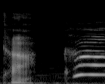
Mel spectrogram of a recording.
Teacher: many British accents are non rotic that R is softer almost silent so car might sound more like ca C wow I hear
